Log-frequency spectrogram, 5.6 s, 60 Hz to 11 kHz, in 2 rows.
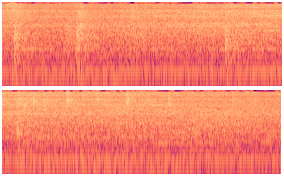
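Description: Passenger train SE16's sleeper coaches rolling slowly past with a steady low hum and rumble, broken by a few sharp clacks.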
